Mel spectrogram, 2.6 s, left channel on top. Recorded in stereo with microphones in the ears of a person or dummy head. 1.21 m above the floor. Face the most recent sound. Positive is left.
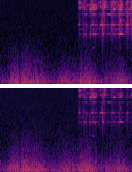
turn(degrees=45)  # may be behind; listen again after turning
